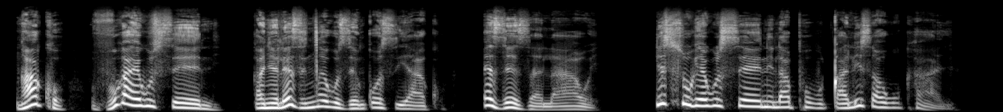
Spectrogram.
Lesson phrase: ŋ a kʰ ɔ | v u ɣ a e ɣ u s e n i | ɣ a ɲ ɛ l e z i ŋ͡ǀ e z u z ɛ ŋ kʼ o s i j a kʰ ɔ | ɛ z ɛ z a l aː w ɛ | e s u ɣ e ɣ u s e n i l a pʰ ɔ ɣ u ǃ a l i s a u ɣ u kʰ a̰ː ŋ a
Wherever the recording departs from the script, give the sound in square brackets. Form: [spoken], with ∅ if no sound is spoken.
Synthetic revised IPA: ŋ a kʰ ɔ | v u ɣ a e ɣ u s e n i | ɣ a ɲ ɛ l e z i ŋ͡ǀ e [ɣ] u z ɛ ŋ kʼ o s i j a kʰ ɔ | ɛ z ɛ z a l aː w ɛ | [i] s u ɣ e ɣ u s e n i l a pʰ ɔ ɣ u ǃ a l i s a u ɣ u kʰ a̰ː [ɲ] a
